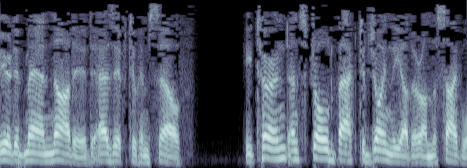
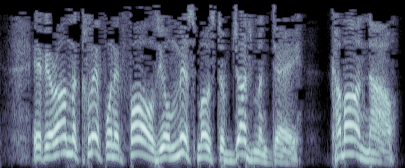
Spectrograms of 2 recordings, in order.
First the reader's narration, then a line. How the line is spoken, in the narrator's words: The black man in the expensive business suit called more urgently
